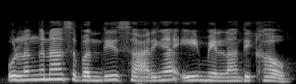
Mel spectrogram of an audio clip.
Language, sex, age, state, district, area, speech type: Punjabi, female, 60+, Punjab, Amritsar, urban, read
